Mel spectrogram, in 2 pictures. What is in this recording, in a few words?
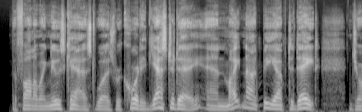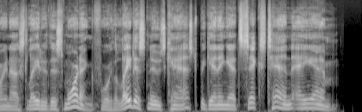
overnight newscast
